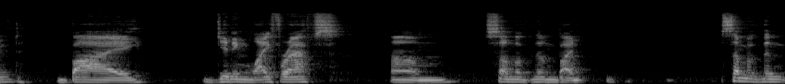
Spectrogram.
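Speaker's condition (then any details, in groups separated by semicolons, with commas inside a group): No condition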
